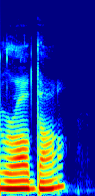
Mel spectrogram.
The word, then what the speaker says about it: Roald Dahl: Like you have, you know, when he was a boy, he read a lot of Dr. Seuss and Roald Dahl.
